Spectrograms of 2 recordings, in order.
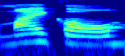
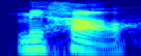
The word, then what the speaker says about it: Michal: that's it like anyway my first name is mija okay yeah it's hard to pronounce I've been called Michelle Michael I've been called Michael countless times which is also fine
